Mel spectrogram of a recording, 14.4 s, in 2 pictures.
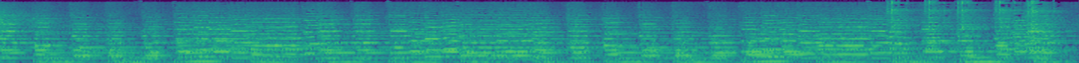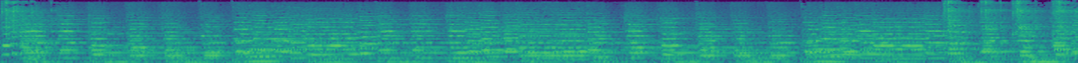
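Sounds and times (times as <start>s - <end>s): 
band organ playing southern melodies: 0.0s - 14.3s.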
